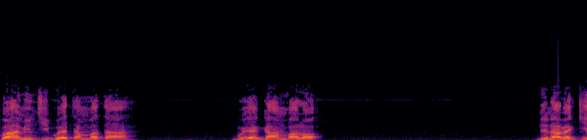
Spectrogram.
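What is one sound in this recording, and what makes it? A man speaks calmly and clearly into a close microphone, with pauses.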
